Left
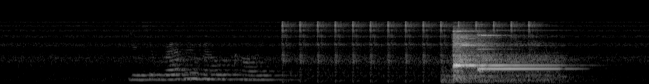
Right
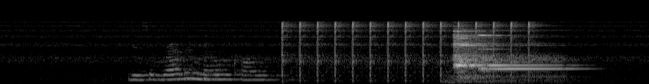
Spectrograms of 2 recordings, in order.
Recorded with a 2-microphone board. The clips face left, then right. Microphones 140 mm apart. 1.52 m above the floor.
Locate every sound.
1.3 s a woman speaking: 40° right (ahead or behind), 3 m
2.8 s scissors: 75° right (ahead or behind), 0.8 m
4.4 s a doorbell: 75° left (ahead or behind), 3 m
